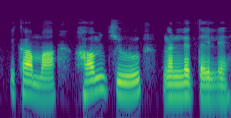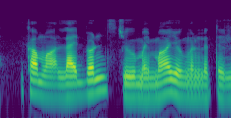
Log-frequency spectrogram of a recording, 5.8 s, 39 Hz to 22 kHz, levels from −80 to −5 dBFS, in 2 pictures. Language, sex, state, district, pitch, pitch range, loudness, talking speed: Wancho, male, Arunachal Pradesh, Longding, 125 Hz, 115-140 Hz, -20 LUFS, 135 wpm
